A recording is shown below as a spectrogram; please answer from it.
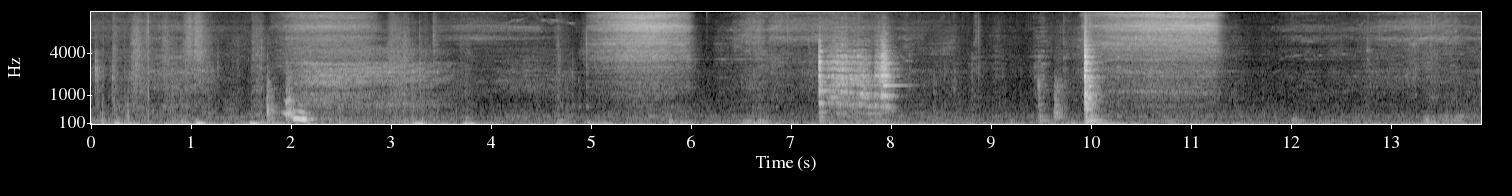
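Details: Female blood python being handled lets out two breathy, airy hisses, each about a second long, with scattered rubbing, scraping and handling noises between them.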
